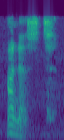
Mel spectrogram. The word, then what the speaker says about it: honest: a consonant letter but it is a silent h or a soft h sound so we don't say honest but we say honest honest so we put n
